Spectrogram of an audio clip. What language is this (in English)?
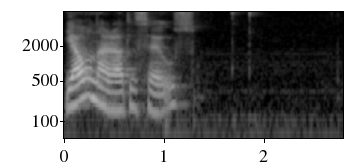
Faroese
